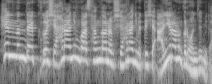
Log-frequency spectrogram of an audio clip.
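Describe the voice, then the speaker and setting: A very fast pace against noticeable background noise. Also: woman. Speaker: pastor. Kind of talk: sermon. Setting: church. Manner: hesitant, many filler sounds.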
